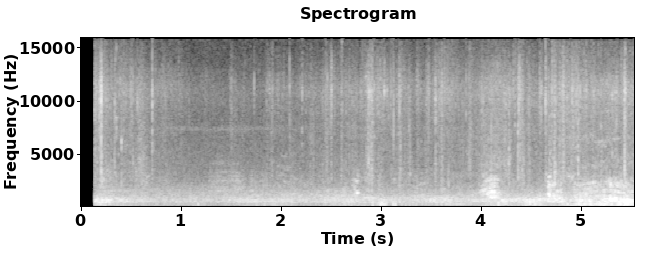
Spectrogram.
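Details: Mishka, a Siberian Husky, 'talking' while teaching a puppy a lesson; a low, steady background rumble gives way to short rising-and-falling grumbled vocal bursts in the last two seconds.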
